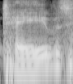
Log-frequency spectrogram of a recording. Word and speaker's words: Toews: Jonathan Toews, I believe they pronounce it Taves.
